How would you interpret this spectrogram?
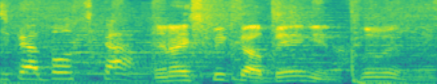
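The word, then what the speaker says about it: Grabocka: Well, a lot of people call me Grabotska, but he did pronounce it well because my last name is Grabotska.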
